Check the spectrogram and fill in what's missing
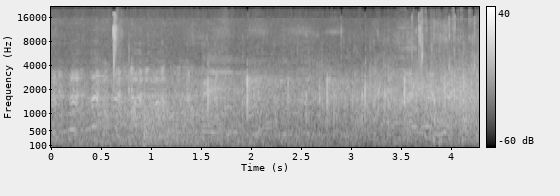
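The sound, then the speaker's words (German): An audience claps steadily in a dense, continuous patter that holds at an even level throughout, with a few sharper claps standing out and a murmur of crowd noise underneath. “Ihr klatscht ja schon vorher.”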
